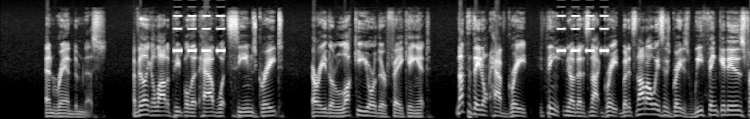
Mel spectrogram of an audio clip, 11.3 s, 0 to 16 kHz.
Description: Alarm pattern, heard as an alarm's beeps, played twice, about 3150 Hz, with speech in English. Temporal four. Carbon monoxide.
